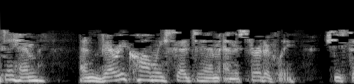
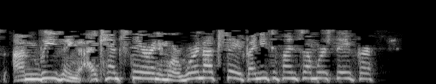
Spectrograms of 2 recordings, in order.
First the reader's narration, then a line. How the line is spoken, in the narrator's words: a man started shouting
